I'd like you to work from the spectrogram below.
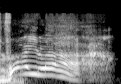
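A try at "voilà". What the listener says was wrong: Did you actually pronounce v o i as voy?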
